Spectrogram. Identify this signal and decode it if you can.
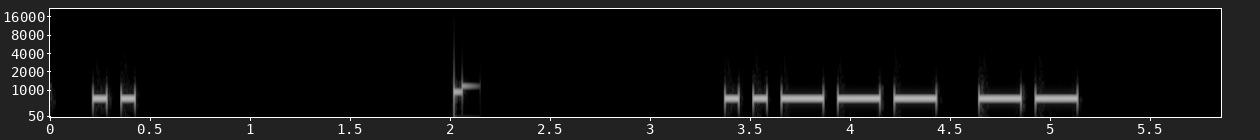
Morse code, heard as a keyed tone, about 17 wpm, 700 Hz. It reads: I 2M
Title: Single-Letter Single-Number 17wpm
